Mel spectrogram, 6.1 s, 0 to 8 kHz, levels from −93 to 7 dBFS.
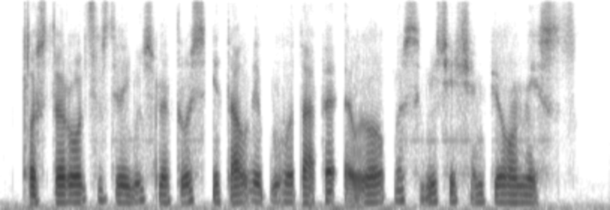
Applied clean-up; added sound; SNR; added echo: neural diffusion model UNIVERSE++.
